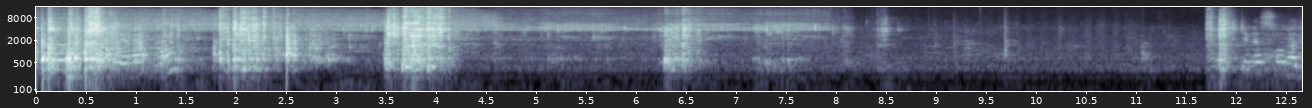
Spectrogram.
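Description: Steel spoons and cutlery clatter and clink in a home kitchen as they are washed, coming in several loud bursts with quiet gaps between them and a few faint knocks, without any speech.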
